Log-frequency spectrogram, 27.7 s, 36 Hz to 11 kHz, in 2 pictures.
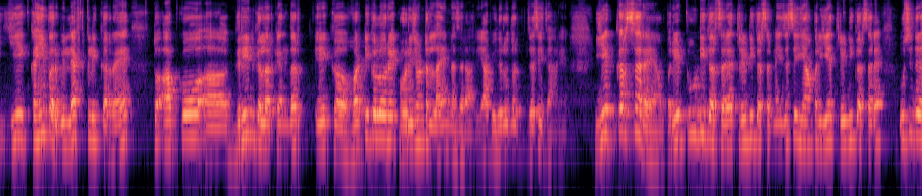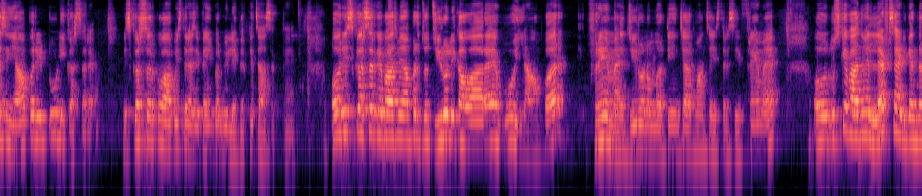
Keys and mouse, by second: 0.0-4.0 drag, 10.3-15.3 drag, 23.0-24.9 drag.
